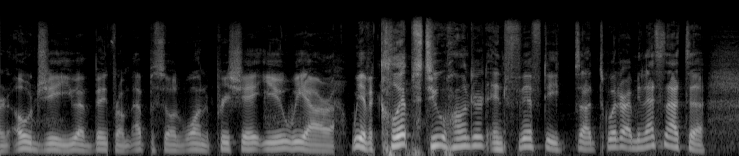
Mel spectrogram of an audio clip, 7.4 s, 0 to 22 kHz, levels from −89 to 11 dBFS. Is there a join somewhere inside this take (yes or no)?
yes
